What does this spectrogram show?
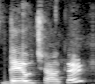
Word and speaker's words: Deuchhakar: And sometimes people say how to pronounce it. So it's Deuchhakar.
